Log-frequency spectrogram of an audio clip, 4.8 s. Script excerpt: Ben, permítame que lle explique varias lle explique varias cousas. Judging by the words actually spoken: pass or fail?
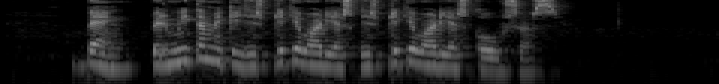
pass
